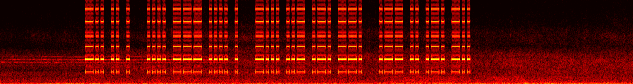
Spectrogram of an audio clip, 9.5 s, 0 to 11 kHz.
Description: Morse code, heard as electronic beeps, machine-sent, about 31 wpm, 1650 Hz, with street noise. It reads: DIE HOHE BURG WIRD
